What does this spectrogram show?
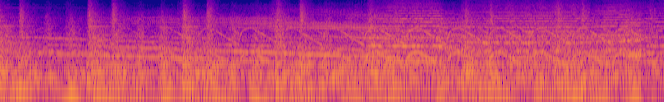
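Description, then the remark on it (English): An ambulance siren wails loudly and steadily, its pitch sweeping up and down in quick repeated cycles over a low engine rumble, with no one talking, as the ambulance pulls up on a runway alongside a plane. “An ambulance pulls up on the runway alongside a plane.”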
